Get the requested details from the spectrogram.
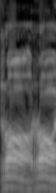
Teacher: রণ কোন জাতীয় ধ্বনি র হচ্ছে র হচ্ছে কম্পন জাত ধ্বনি র র একটা কম্পন অনুভূতি হয়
